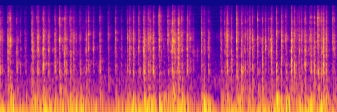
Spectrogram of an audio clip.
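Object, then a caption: Plastic computer keyboard. Both hands type fast on a full-size backlit plastic computer keyboard resting on a desk, striking the keys with long painted nails and fingertips. A dense, steady stream of quick tapping clicks is heard over a heavy low thump, with a brief lull near the four-second mark before the typing resumes.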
